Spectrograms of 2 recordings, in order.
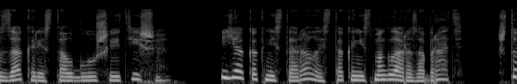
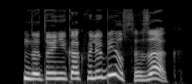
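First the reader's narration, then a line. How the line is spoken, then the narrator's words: Booming laugh. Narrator (Russian): Громогласно хохотнул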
